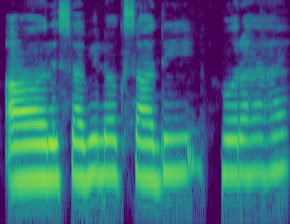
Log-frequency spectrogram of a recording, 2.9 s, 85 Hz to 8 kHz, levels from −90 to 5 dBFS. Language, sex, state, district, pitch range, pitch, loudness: Hindi, female, Bihar, Jahanabad, 220-240 Hz, 235 Hz, -18 LUFS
